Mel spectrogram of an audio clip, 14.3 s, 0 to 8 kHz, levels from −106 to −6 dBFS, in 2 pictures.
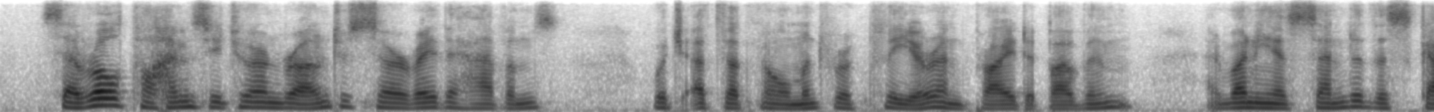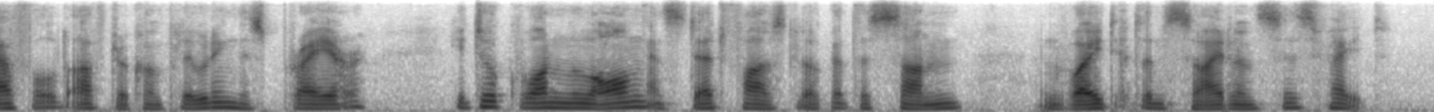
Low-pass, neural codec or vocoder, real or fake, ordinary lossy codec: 7.2 kHz; codec, 16 kHz in and 24 kHz out, 0.6 kbps, FocalCodec, streaming, 2048 codes; fake; Opus, 32 kbps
